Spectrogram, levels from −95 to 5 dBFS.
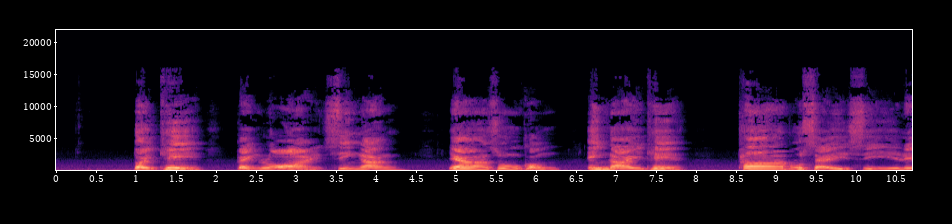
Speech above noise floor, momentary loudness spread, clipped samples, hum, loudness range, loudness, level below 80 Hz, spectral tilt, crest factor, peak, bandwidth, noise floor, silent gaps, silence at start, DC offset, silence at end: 36 dB; 15 LU; under 0.1%; none; 3 LU; -20 LUFS; -56 dBFS; -5 dB/octave; 18 dB; -2 dBFS; 15.5 kHz; -56 dBFS; none; 1 s; under 0.1%; 0 s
